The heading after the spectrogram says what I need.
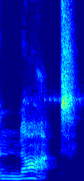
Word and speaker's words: knot: Or Matt has a knot, like in not, K-N, in his shoelaces.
